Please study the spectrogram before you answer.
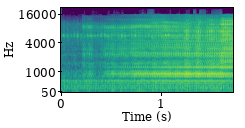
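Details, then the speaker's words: Wood lathe inside-out turning: buzzing, ringing chatter instead of a nice even hum, meaning the gouge is pushed too hard into the wood; just touch the bevel. "Hear that vibration like that? That's a no-no. That means you're pushing too hard into the wood."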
